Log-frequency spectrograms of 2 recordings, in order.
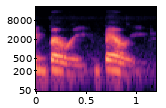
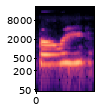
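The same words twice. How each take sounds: First: "buried" said BERRY-d, rhyming with "berry"; alternative pronunciation. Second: "buried" said BUR-eed, loud and raised; first pronunciation option. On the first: Asking viewers the other option, "buried" as BERRY-d. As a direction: offer "buried" with an "eh" vowel, falling and loud. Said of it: "Or do you say". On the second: Asking viewers how they say it, "buried" as BUR-eed. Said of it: "do you pronounce it". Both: Shown as a demonstration.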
